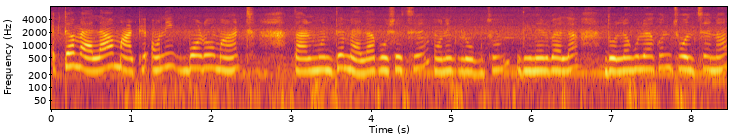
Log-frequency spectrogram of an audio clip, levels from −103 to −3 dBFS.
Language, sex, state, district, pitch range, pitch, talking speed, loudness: Bengali, female, West Bengal, Jalpaiguri, 240-270 Hz, 250 Hz, 135 wpm, -17 LUFS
